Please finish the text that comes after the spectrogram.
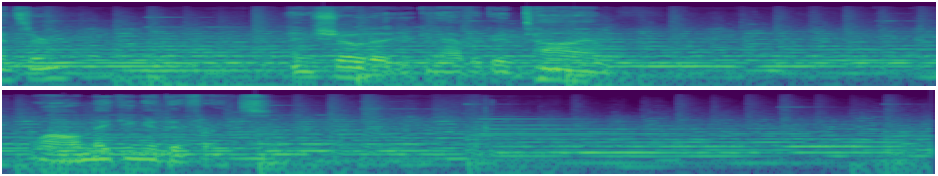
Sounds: Speech, Music

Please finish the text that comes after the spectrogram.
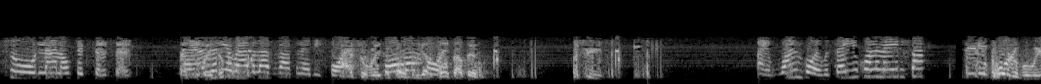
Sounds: police radio chatter

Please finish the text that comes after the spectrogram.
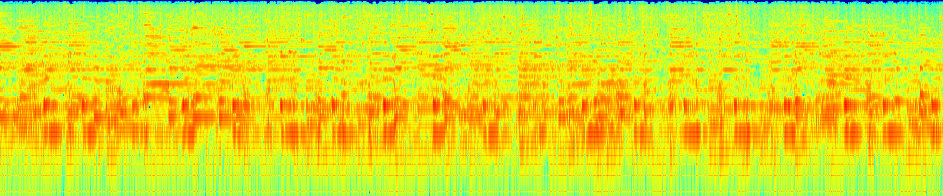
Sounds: Music, Engine

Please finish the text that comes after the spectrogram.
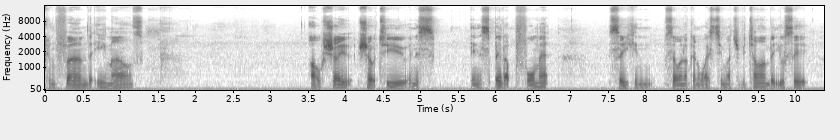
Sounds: Speech

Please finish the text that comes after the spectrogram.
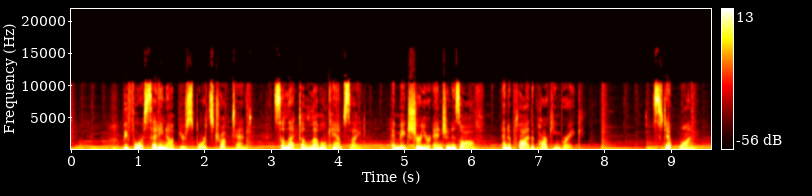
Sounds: Music, Speech

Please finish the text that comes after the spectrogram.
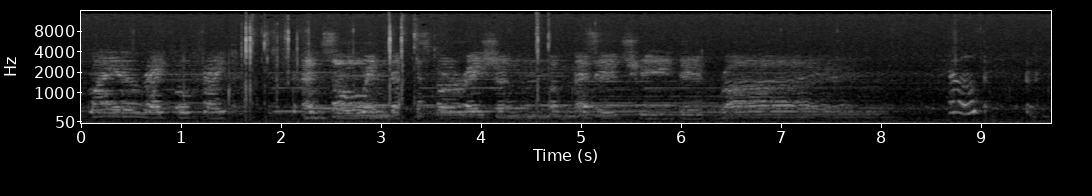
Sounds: Music

